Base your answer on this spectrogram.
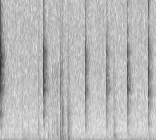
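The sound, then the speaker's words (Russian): A pencil taps on a table in a quick, irregular series of light, dry ticks, each one short and sharp over a faint steady hum. “Звук глухой, надо карандаш получше. Показывай, плоскогубцы возьми. По столу.”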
